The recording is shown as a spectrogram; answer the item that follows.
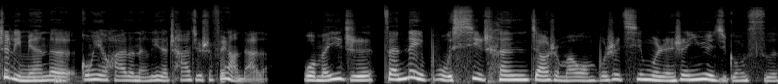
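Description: A woman's medium-pitched, dark, mellow voice at a fairly quick pace, with ordinary pitch variation, hardly any pauses, and a very clean recording with a silent background. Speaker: theatre company founder and CEO. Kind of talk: interview.

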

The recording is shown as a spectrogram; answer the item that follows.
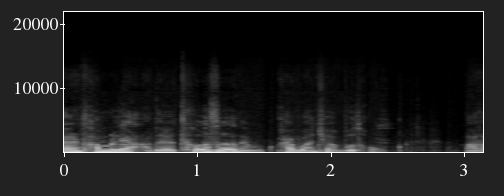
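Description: A woman speaks in a plain, everyday voice at a moderate pace. Her pitch sits fairly low, with ordinary pitch variation. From Northeast China, Shenyang. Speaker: podcast host. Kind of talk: casual monologue review. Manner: relaxed, many fillers.

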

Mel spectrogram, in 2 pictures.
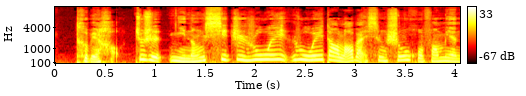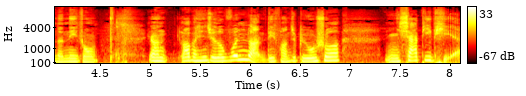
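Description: A woman with an unremarkable speaking voice, fairly high in pitch, at a fairly quick pace with lively intonation. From China, Xi'an. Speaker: graduate student abroad. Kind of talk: casual chat.

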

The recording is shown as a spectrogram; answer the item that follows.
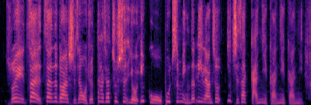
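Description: A woman speaks at a fairly quick pace with lively intonation and an animated tone. The recording is very clean, with a silent background. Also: dry, close sound with no echo. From Shanghai. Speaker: podcast co-host. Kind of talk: casual chat.

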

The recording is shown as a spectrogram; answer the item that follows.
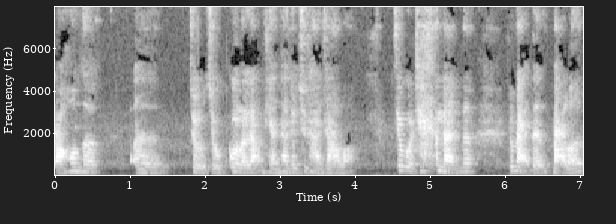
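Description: A woman talks at a moderate pace and a medium pitch, varying it in an ordinary way. Noticeable background noise is heard too. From northern China. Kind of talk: casual chat.

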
